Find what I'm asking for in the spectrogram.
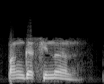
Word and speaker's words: Pangasinan: Oh, yes, Pangasinan.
